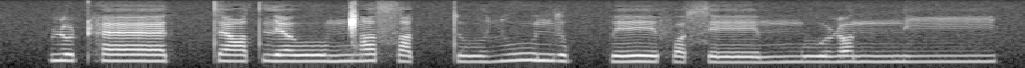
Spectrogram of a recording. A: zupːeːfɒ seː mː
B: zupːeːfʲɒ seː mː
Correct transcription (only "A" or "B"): A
